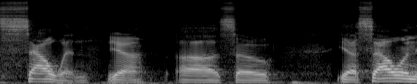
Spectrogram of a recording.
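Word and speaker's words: Samhain: what What's it called Josh it's not called Sam Hayne yeah it's yeah everybody pronounces the same hey but it's it's it's weird it's sowin yeah uh so yeah Salin is this Festival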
